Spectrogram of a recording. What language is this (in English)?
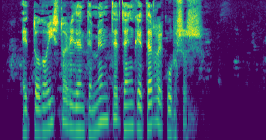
Galician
